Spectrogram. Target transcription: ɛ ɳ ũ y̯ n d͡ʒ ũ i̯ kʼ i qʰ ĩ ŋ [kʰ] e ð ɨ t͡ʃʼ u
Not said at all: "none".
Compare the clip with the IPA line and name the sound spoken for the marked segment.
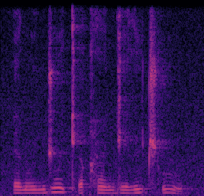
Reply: ɡ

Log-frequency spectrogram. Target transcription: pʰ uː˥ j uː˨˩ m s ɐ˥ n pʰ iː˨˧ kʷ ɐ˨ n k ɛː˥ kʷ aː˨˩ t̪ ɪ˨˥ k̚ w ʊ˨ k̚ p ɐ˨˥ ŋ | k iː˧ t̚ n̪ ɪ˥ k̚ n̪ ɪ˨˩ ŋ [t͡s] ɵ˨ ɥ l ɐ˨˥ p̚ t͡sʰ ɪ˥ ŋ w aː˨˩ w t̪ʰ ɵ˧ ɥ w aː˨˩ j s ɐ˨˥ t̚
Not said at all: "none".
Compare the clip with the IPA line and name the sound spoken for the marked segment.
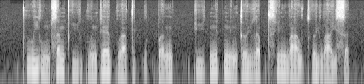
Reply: t̪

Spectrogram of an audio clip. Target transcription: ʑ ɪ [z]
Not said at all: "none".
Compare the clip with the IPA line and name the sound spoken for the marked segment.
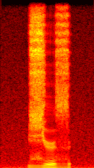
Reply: z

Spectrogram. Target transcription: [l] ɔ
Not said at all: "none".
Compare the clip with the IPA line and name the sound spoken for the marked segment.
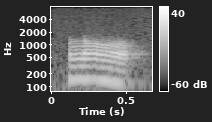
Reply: l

